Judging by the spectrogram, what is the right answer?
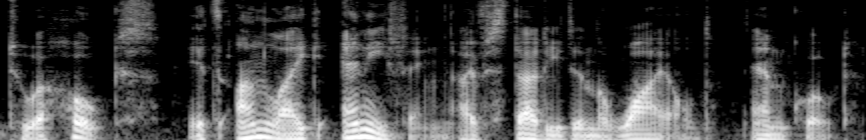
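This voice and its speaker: Male narrator, scripted documentary, lowish pitch, crackling gravel throughout, measured and serious. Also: animated, dark tone.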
